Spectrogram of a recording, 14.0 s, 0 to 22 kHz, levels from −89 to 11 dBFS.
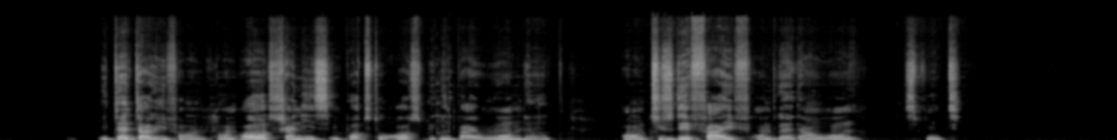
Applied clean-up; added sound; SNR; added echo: neural mask model DeepFilterNet 3.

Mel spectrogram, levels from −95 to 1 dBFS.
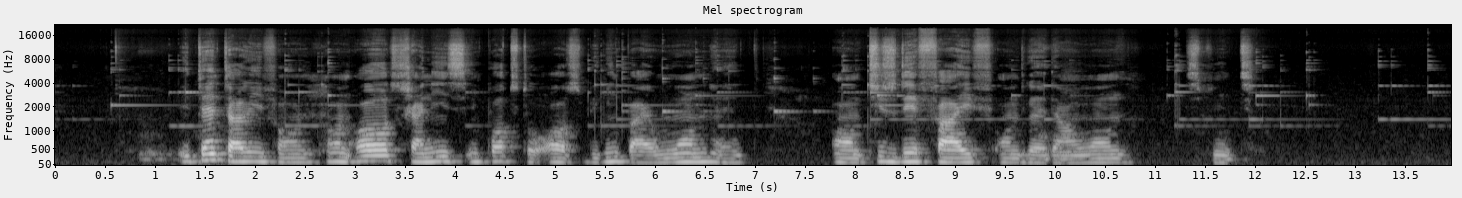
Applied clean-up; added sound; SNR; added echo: none; Wind chime; 20 dB; none.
